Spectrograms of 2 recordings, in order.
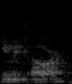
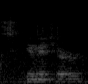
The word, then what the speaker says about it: scimitar: It's pronounced scimitar, not scimitar.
